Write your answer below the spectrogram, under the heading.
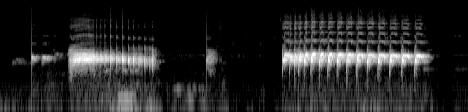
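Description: Zebra dove (perkutut) calling: a short note, then two runs of rapid staccato coos, several notes a second, the second run about three seconds long, with a single short note between them.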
